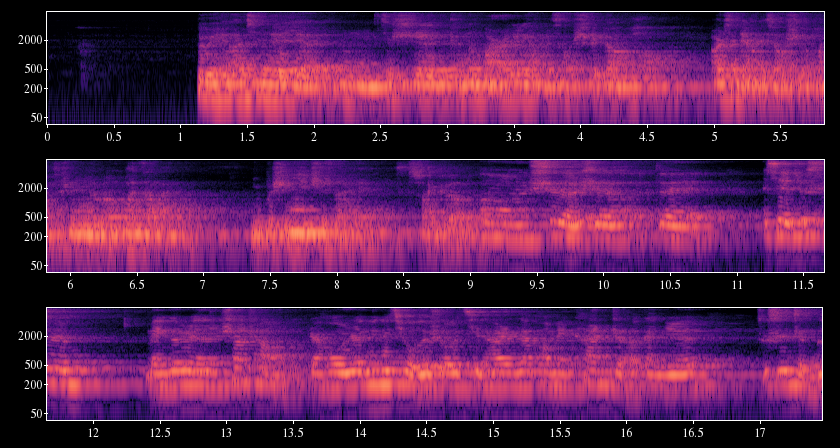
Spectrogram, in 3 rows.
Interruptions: none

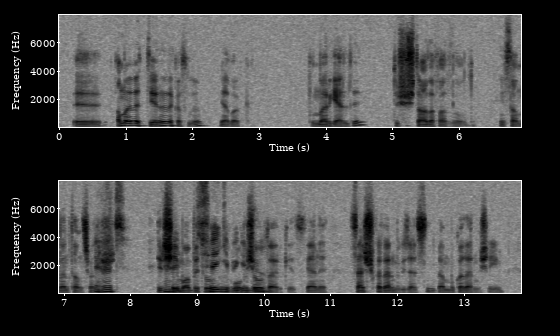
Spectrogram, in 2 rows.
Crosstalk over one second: present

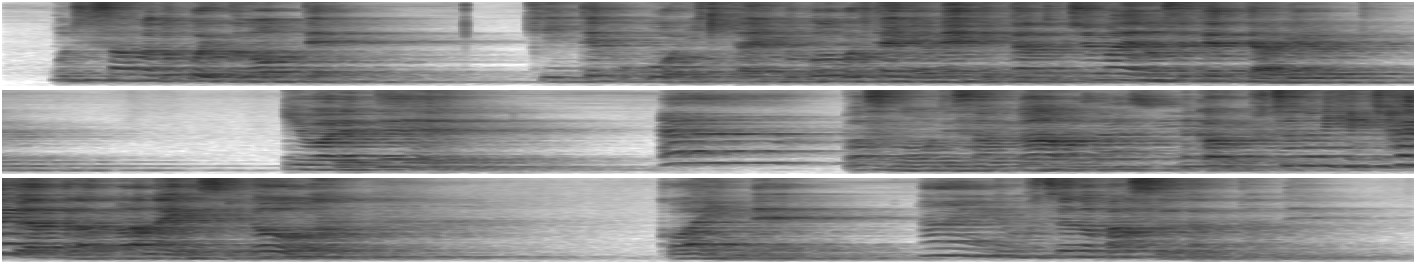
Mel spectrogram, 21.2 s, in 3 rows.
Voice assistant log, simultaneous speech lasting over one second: none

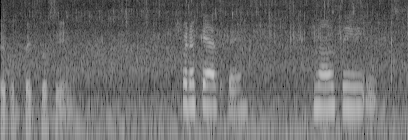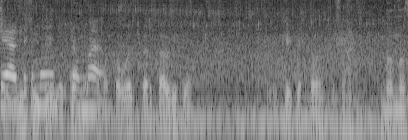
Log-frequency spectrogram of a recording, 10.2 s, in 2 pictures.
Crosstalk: present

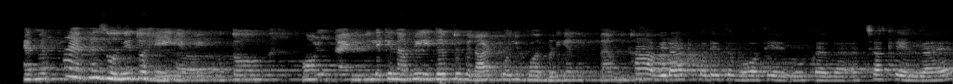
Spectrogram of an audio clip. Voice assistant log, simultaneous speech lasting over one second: none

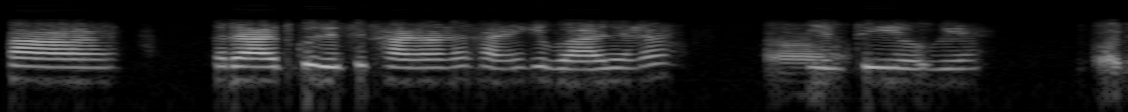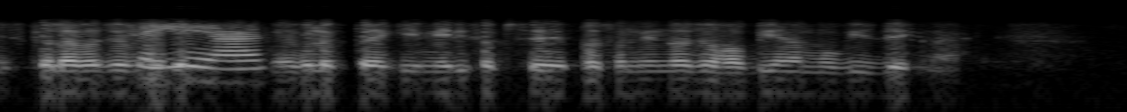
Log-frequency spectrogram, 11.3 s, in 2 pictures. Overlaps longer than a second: none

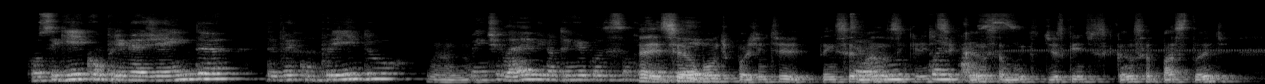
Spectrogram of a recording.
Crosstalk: present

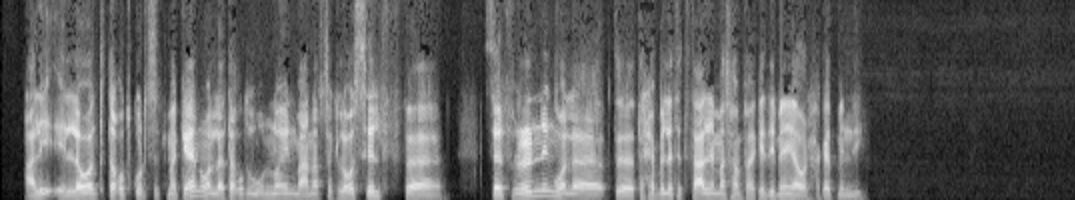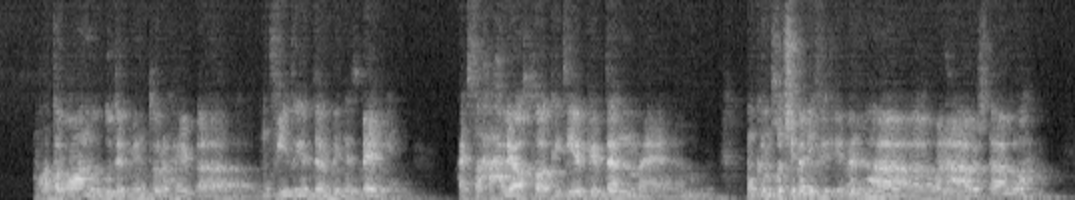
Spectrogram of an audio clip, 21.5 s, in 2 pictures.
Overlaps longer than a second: none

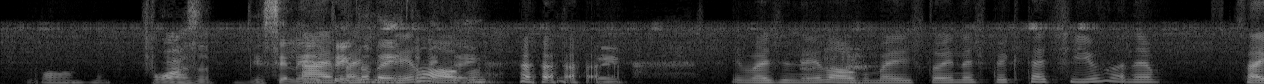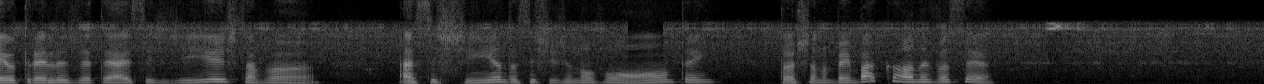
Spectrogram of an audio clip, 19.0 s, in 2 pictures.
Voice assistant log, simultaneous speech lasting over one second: present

